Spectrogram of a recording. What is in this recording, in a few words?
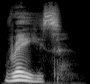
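"raise", British English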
